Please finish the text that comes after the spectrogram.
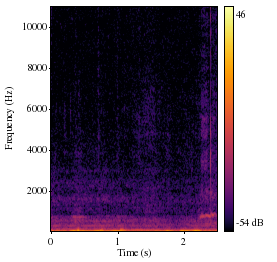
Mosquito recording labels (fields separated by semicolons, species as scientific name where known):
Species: Anopheles coustani; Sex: female; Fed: unfed; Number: one; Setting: cup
